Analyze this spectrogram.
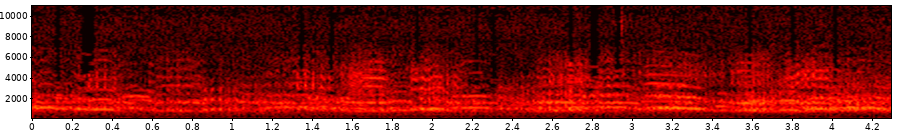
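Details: A flock of common cranes flying over Teruel, Spain, in winter gives loud, rolling trumpeting calls that overlap into a continuous chorus.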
